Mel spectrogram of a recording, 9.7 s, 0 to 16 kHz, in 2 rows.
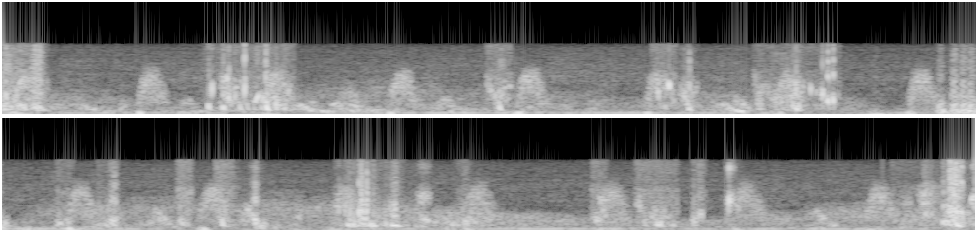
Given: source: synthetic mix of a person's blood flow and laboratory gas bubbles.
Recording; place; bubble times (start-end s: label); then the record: Doppler ultrasound of blood flow; subclavian vein
0.00-0.25 s: bubbles
1.01-1.47 s: bubbles
2.41-2.55 s: bubbles
3.24-3.48 s: bubbles
3.75-4.20 s: bubbles
5.13-5.24 s: bubbles
5.33-5.46 s: bubbles
5.74-5.83 s: bubbles
5.93-6.06 s: bubbles
6.11-6.19 s: bubbles
6.52-7.02 s: bubbles
7.14-7.22 s: bubbles
7.81-7.92 s: bubbles
8.03-8.26 s: bubbles
8.31-8.39 s: bubbles
8.48-8.56 s: bubbles
9.31-9.74 s: bubbles
From the record:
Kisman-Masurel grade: 243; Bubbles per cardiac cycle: several, 3 to 8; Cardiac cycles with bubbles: 100%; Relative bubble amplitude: loud (0.450 to 0.775); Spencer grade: 3 (all of the cardiac periods contain showers or single bubble signals, but not dominating or overriding the cardiac motion signals); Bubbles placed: anywhere in the cardiac cycle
